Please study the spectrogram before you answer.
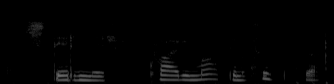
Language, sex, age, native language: Icelandic, male, 11, Icelandic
